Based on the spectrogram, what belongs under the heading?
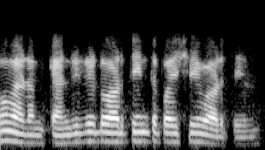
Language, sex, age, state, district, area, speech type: Marathi, male, 45-60, Maharashtra, Nagpur, urban, conversation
